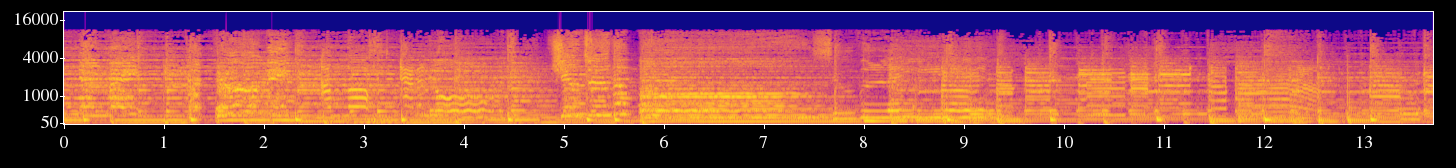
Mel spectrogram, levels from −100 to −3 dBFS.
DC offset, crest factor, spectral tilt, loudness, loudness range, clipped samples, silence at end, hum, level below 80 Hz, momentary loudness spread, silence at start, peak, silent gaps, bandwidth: under 0.1%; 12 dB; -4 dB/octave; -12 LUFS; 3 LU; under 0.1%; 0 s; none; -32 dBFS; 6 LU; 0 s; 0 dBFS; none; 11.5 kHz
